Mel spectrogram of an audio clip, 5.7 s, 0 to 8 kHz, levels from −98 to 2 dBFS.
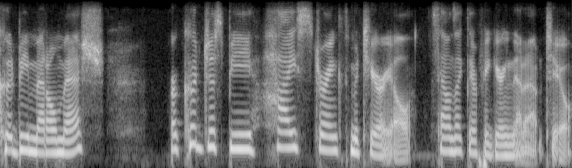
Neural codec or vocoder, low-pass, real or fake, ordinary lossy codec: none; 7.2 kHz; real; Opus, 24 kbps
